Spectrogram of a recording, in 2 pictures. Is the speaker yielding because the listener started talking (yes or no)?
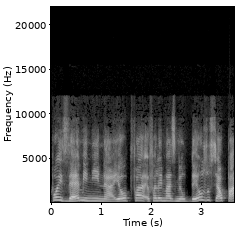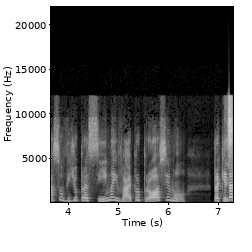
yes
